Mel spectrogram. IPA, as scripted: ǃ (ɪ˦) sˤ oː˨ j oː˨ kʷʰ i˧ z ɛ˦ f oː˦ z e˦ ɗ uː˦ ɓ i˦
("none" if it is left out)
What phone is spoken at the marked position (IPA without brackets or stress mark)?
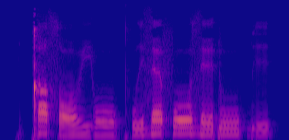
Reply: ɪ˦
